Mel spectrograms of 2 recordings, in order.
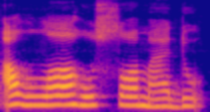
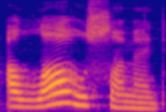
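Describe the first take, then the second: First: The phrase ends with a final -u vowel. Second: The phrase ends abruptly on a final d. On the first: This is the original form without a stop. "asal katanya dibaca Allahus Samadu" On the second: The reader stops at the end of the verse. "karena diwakafkan dalnya dimatikan jadi dibaca"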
